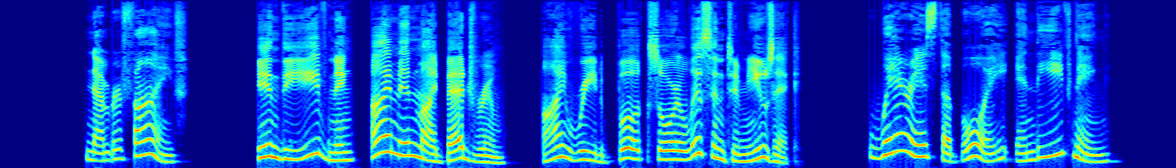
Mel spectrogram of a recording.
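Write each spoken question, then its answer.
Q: Where is the boy in the evening?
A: In his bedroom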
